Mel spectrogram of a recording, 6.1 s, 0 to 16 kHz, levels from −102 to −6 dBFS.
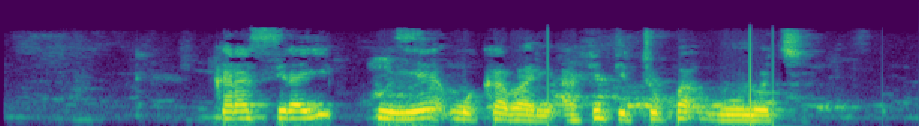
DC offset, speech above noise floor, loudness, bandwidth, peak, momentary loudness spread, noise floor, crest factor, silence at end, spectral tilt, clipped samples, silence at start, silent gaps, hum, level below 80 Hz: under 0.1%; 42 dB; -15 LUFS; 7.6 kHz; -2 dBFS; 9 LU; -55 dBFS; 14 dB; 0.65 s; -7.5 dB/octave; under 0.1%; 1.45 s; none; none; -50 dBFS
